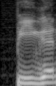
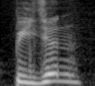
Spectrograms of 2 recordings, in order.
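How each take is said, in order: First: The letter g is said as a hard g. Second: The letter g is said as a j. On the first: The speaker calls it wrong. "अब इसे पिगन नहीं पढ़ेंगे" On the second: The speaker calls it right. "जी के आगे ई आ जाएगा अगर तो ये जा हो जाता है"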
